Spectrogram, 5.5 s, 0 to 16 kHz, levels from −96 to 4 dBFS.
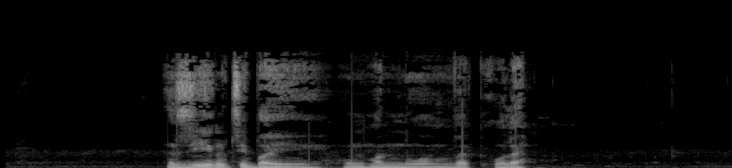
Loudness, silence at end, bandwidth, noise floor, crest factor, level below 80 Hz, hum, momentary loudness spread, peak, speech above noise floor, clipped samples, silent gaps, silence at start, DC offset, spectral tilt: -38 LUFS; 1.55 s; 11.5 kHz; -81 dBFS; 22 dB; -52 dBFS; none; 11 LU; -20 dBFS; 44 dB; under 0.1%; none; 1.25 s; under 0.1%; -5 dB/octave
